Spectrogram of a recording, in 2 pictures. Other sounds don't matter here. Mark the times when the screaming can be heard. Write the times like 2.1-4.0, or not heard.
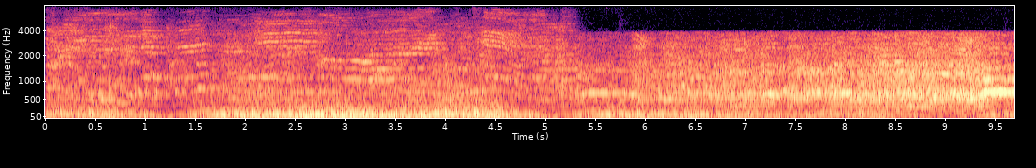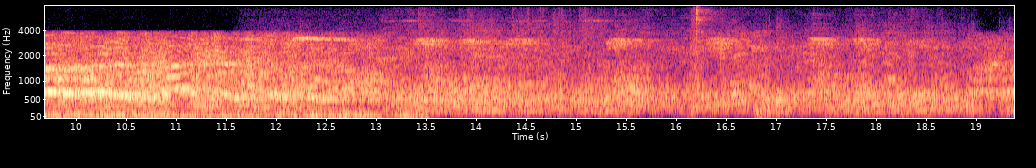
not heard.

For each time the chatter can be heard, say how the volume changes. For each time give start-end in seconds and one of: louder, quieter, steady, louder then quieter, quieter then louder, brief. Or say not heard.
0.0-19.3 louder then quieter.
